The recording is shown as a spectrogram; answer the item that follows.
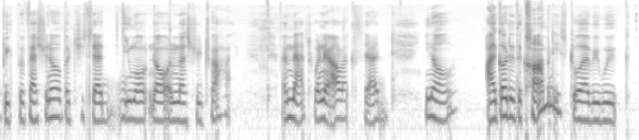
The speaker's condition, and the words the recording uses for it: Cerebral palsy. Because I have CP and because of the way I move and talk throughout my life, people have thought that I have not been very bright.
